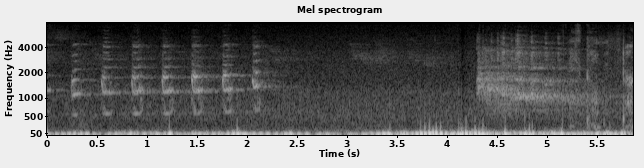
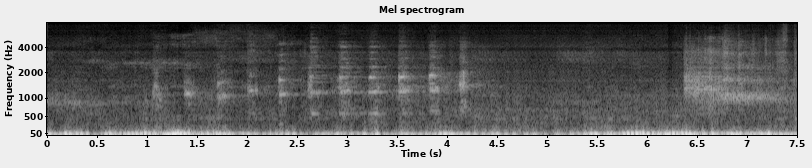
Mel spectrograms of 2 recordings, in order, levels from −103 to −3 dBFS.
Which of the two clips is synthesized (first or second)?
second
